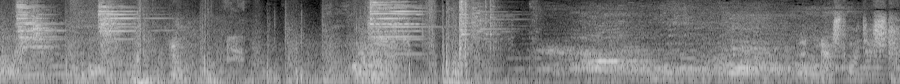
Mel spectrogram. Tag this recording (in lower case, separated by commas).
speech, thud, music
